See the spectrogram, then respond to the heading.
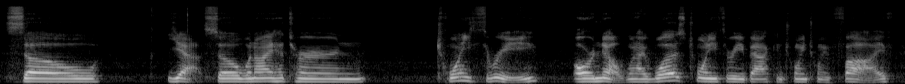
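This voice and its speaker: Young man, mid-twenties, mellow relaxed tone, loose rambling live-stream chatter. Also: mid-range voice, slow pace. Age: 20s. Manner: rambling, many fillers and repeats. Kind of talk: casual personal storytelling.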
